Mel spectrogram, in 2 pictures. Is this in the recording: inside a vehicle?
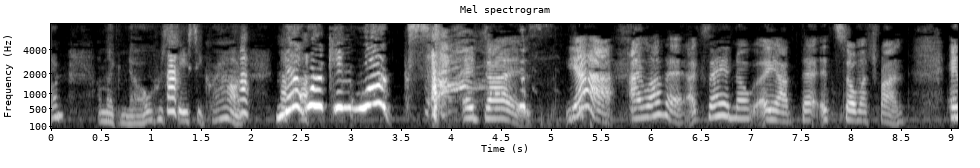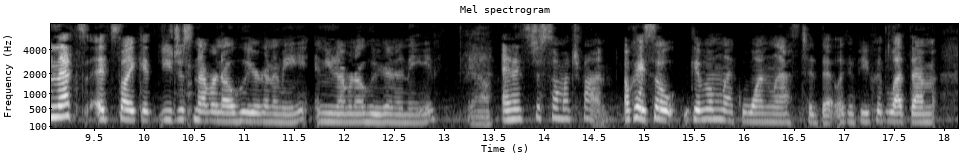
yes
